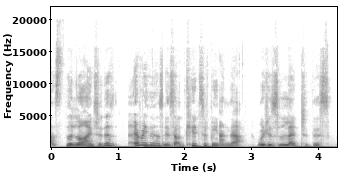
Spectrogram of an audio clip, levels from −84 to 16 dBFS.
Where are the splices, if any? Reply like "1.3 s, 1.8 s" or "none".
1.7 s, 2.0 s, 2.5 s, 3.0 s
